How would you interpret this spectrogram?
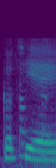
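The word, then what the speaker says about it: Gotye: Also, Prince announces, I don't know how to pronounce, Gotti, I don't know, winning the Record of the Year. Who? Gautier. Yeah. Gautier? Gautier.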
